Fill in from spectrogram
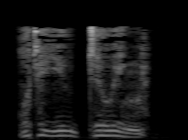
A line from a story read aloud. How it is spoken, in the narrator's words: Severo whispers in my ear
